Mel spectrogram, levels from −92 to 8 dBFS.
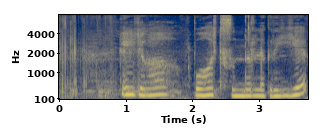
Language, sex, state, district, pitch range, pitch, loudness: Hindi, female, Himachal Pradesh, Shimla, 210-250 Hz, 230 Hz, -14 LUFS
